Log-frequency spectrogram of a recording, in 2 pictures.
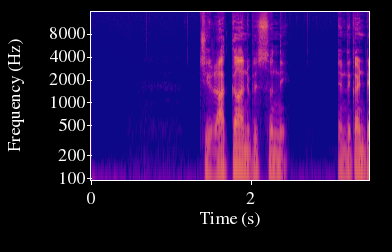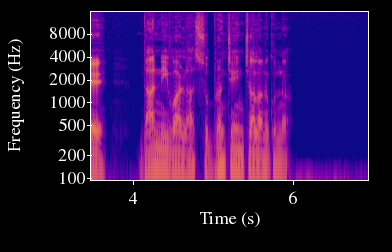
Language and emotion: Telugu, sad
